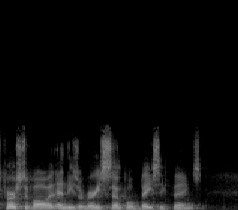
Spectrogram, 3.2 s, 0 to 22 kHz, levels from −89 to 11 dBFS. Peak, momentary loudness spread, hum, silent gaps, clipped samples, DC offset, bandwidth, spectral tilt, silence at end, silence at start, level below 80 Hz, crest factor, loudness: -14 dBFS; 10 LU; none; none; under 0.1%; under 0.1%; 9.2 kHz; -4.5 dB/octave; 0.5 s; 0 s; -74 dBFS; 18 dB; -31 LUFS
